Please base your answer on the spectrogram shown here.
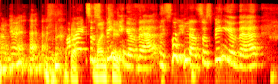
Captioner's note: audience laughs; laughs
